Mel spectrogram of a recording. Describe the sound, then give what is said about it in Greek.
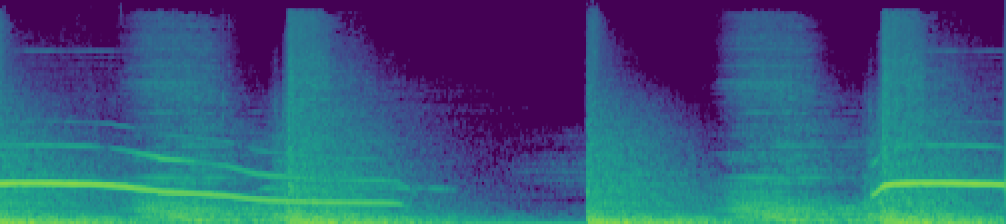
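A wolf howls in a long, sustained tone that slowly falls in pitch, then after a quiet pause a second howl rises in. The howls are loud, with breathy noise underneath. “Μέρος δεύτερο και όπως ακούτε, το στούντιο έχει γεμίσει παιδιά με λύκους.”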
